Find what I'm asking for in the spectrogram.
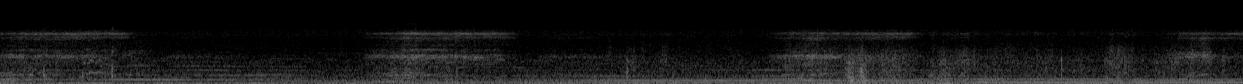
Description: He was snoring loud at 3 in the morning, so I messed with him.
